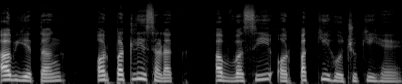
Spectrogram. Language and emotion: Urdu, neutral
